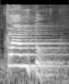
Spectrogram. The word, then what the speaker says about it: ক্লান্ত: লফলা শব্দের আদিতে থাকলে এর উচ্চারণ কি লিখছি, লফলা শব্দের আদিতে থাকলে এর উচ্চারণ অবিকৃত থাকে। যেমন আমি একটা শব্দ লিখি, ক্লান্ত।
